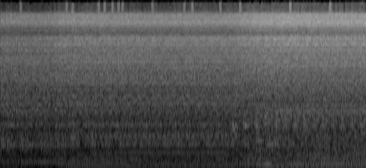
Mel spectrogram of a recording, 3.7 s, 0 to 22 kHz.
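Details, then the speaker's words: Torus CNC 2x72 grinder M-90-AL, 1 hp Techtop motor on a KBMA-24 VFD, switched to the opposite direction, belt running away from the user: steady even belt hiss and low motor hum rising with speed. Running smoothly. "And now I'll flip it in reverse, or actually forward on here, but it'll be rotating the belt away from you at this point now."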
